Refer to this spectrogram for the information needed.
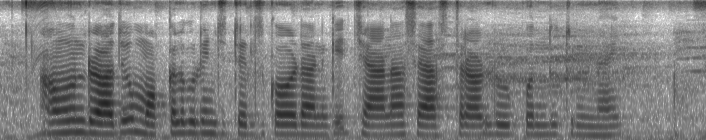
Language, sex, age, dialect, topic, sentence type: Telugu, female, 25-30, Telangana, agriculture, statement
